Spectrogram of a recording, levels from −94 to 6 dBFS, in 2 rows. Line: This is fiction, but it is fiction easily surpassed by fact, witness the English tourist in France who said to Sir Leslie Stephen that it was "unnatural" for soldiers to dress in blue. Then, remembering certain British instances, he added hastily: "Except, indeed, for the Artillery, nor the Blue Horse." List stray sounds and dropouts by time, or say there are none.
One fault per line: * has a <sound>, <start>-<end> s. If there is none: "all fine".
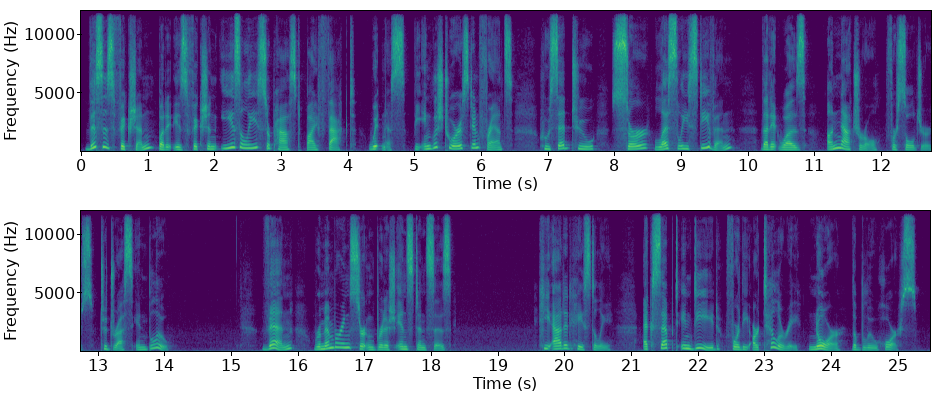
all fine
